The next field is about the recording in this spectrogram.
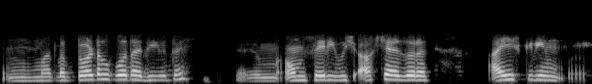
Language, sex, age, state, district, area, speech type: Kashmiri, male, 18-30, Jammu and Kashmir, Baramulla, rural, conversation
